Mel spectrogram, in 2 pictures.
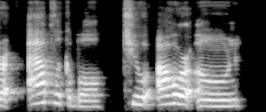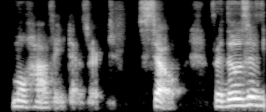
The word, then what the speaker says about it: Mojave: applicable to our own Mojave Desert. So for those of you that like to read things, that's what that looks like. And it doesn't sound like it looks, does it? But it's Mojave, that's how it's pronounced.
